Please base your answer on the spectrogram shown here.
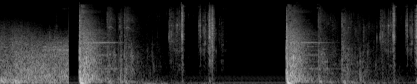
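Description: Gunfire in the VR shooter Ghosts of Tabor: two sharp, loud shots about two seconds apart, each with a ringing tail. Fainter clanks and thuds fill the gaps, with no talking.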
